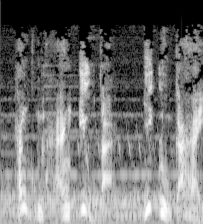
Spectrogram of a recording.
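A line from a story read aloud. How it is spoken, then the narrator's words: Shouting. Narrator (Vietnamese): Tân Quốc Lương quát lên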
